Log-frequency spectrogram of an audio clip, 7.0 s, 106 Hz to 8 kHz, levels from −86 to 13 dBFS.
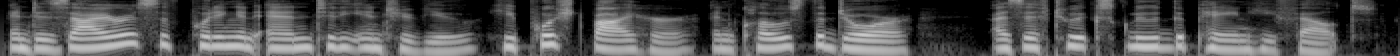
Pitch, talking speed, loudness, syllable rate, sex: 195 Hz, 215 wpm, -19 LUFS, 5.2 syllables/s, female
